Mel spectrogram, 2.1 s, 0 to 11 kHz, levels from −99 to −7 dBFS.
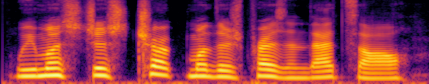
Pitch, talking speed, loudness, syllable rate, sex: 205 Hz, 225 wpm, -17 LUFS, 5.2 syllables/s, female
